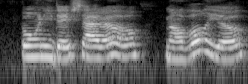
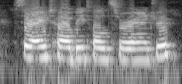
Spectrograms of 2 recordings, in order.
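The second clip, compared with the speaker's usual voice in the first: usual speaking voice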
